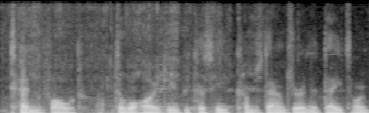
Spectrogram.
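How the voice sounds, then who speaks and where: Against noticeable background noise, a man with a very deep, low pitch talks at a fairly quick pace. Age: 60s. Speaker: allotment gardener. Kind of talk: casual interview.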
